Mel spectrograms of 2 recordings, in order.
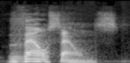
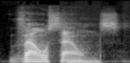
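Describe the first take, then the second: No difference in how they are said.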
